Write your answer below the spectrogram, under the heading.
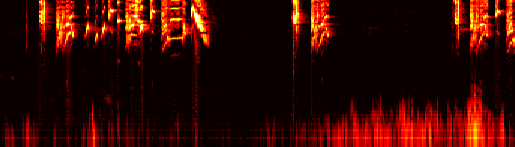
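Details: Wild-caught European goldfinch delivering a fast series of twittering, buzzy notes for about two and a half seconds, then silence, then brief twitter bursts over rising low background rumble.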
